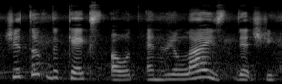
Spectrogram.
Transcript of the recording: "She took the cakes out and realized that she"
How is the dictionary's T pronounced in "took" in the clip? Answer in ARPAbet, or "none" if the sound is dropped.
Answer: T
